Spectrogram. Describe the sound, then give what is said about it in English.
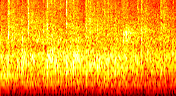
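Audience applause for a band after a song at a morning worship gathering: faint, steady crackling of many hands clapping, sustained evenly throughout. “You are free to give them a round of applause.”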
